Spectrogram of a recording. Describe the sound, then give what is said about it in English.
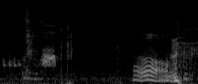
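A squeaky novelty cat paw toy meows as its trigger is pulled back softly: a short electronic-sounding mew followed by a longer, wavering meow with a rising and falling pitch, quiet overall. “And if you pull it softly, you get the meow.”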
